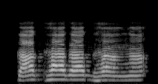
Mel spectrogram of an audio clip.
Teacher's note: ఇవన్నీ కూడా వీటి ఉత్పత్తి స్థానము ఏది అంటే కంఠము అన్నారు. అంటే ఆ కవర్గము, హకారము, విసర్గలు ఇవన్నీ కూడా కంఠస్థానము.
